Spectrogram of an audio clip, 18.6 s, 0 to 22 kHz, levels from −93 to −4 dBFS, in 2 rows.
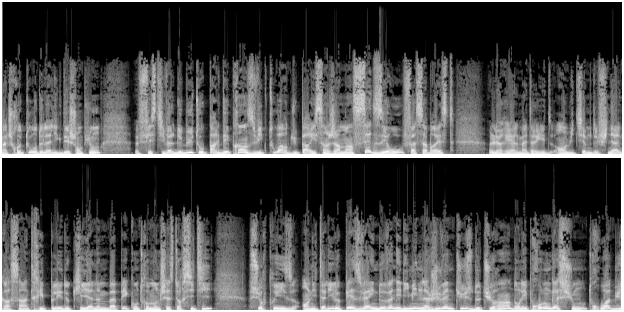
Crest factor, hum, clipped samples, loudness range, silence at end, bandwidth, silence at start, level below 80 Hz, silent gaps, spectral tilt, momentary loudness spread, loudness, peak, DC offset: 10 dB; none; under 0.1%; 4 LU; 0 s; 14.5 kHz; 0 s; -50 dBFS; none; -5 dB/octave; 6 LU; -10 LUFS; 0 dBFS; under 0.1%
